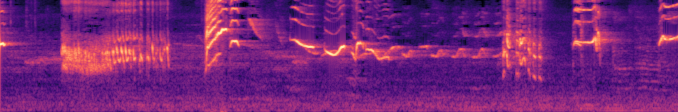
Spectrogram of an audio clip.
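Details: Indonesian kept Oriental magpie-robin in an agitated mood, tail fanned. A buzzy, scratchy phrase opens, followed by sweeping whistles, a sustained warbled run and sharp high chips spaced apart.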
